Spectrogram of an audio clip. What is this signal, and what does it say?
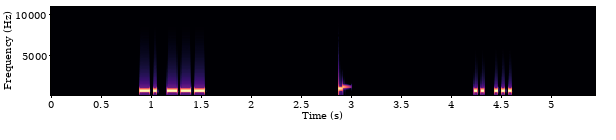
Morse code, heard as a keyed tone, about 36 wpm, 700 Hz. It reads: NO IS
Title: Two Letter Words - 35wpm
